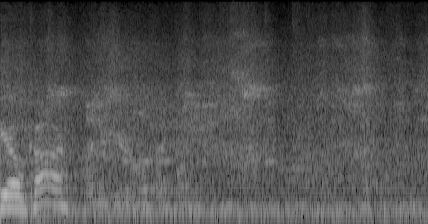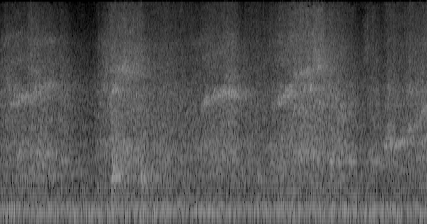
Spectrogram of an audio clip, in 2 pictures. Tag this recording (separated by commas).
Speech, Car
